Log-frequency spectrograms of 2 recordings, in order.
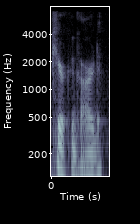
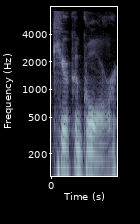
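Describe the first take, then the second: First: The name has a plain English pronunciation. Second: The name has a foreign, non-English pronunciation. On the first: "I'm going to just stick with Kierkegaard" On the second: "the correct pronunciation is Kierkegaard, but that just sounds so weird in English"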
